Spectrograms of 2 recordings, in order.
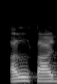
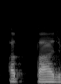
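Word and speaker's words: التاج: जैसे अगर अलिफ लाम के बाद में अगर ता आ जाए तो हमें उसे लाम को प्रोनाउंस नहीं करना है। तो हम क्या पढ़ेंगे, जैसे यहाँ पे लफ्ज़ आया है अत्ताज, तो हमें अल ताज नहीं पढ़ना है बल्कि अत्ताज पढ़ना है।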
